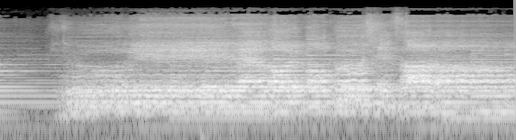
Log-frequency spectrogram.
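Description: A grand piano plays alone, then a men's choir enters about a second in and sings loudly over the piano accompaniment.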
